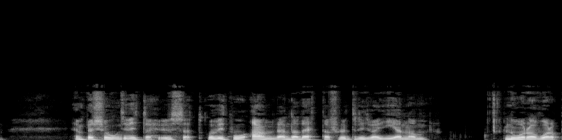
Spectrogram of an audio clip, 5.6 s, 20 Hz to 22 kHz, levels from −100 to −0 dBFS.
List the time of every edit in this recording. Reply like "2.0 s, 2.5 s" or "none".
1.2 s, 2.3 s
